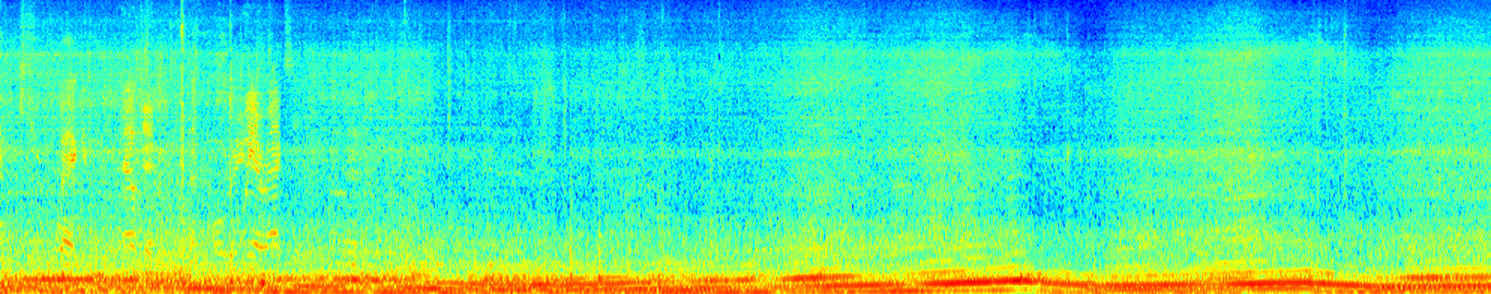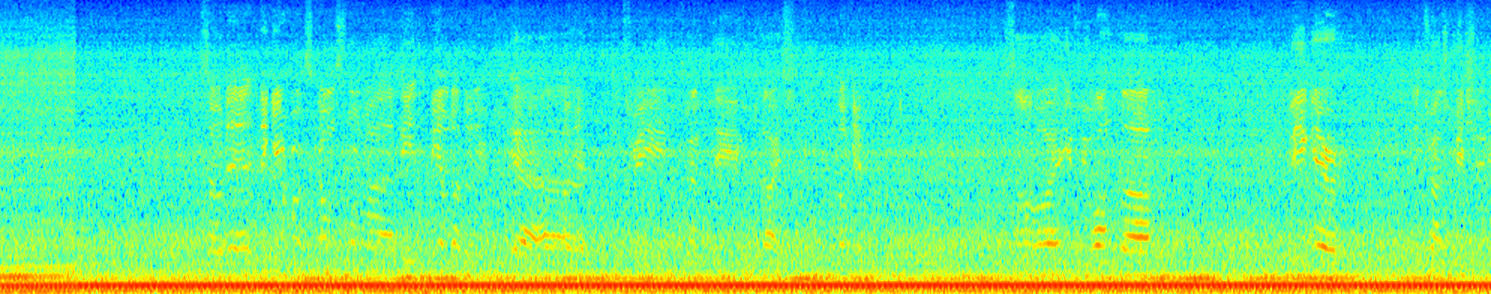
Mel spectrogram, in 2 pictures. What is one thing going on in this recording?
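A car engine hums and revs up and down.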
